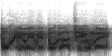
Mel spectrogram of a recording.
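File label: Serbian aircraft damaged mood med, speech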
